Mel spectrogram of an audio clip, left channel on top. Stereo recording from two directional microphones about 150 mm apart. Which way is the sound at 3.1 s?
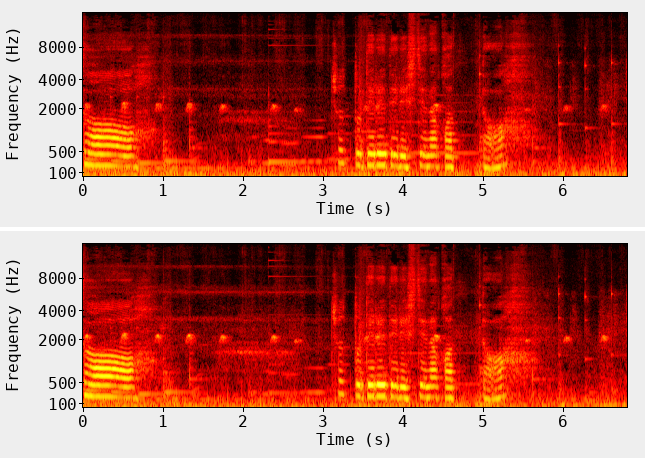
30° right (ahead or behind).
